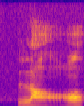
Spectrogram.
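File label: "lao3", Chinese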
